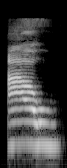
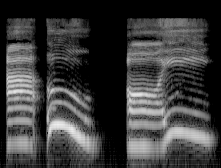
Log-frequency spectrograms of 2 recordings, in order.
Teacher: वो gliding sound है, उसमें दो साउंड मिक्स होके आता है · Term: diphthong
